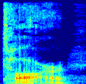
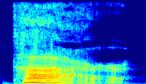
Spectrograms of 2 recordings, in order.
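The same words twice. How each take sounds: First: The A vowel is said plainly. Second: The A vowel is given extra emphasis. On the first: The speaker calls it wrong. "her last name is not Tar" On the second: The speaker calls it right. "You have to accent the A"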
